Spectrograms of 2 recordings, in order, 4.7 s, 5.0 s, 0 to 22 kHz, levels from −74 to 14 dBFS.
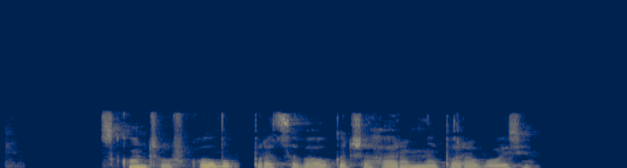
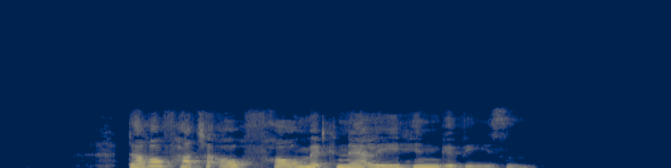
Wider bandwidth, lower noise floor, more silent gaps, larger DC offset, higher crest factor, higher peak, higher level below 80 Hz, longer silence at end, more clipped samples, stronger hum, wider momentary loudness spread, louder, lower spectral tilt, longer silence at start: about the same, 7.8 kHz vs 7.8 kHz; first, under -90 dBFS vs -80 dBFS; first, 1.82-1.89 s vs none; neither; about the same, 16 dB vs 16 dB; second, -6 dBFS vs 0 dBFS; second, -68 dBFS vs -56 dBFS; second, 0.7 s vs 1.1 s; neither; neither; about the same, 11 LU vs 13 LU; second, -22 LUFS vs -15 LUFS; second, -4.5 dB/octave vs -7 dB/octave; second, 0.75 s vs 0.95 s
